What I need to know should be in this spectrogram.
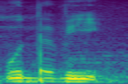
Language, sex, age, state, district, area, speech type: Tamil, male, 18-30, Tamil Nadu, Ariyalur, rural, read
